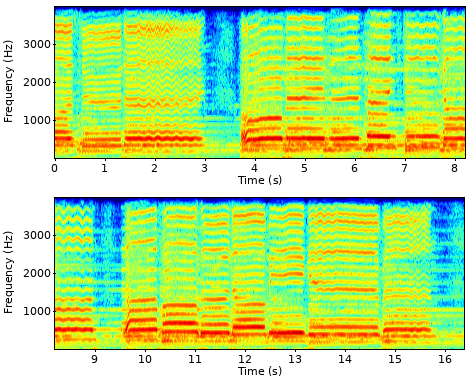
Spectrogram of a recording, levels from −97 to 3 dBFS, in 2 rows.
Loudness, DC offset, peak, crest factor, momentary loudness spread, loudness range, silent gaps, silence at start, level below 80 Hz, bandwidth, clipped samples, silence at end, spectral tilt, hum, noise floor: -9 LUFS; under 0.1%; 0 dBFS; 10 dB; 8 LU; 3 LU; none; 0 s; -46 dBFS; 4 kHz; under 0.1%; 0 s; -8.5 dB/octave; none; -32 dBFS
